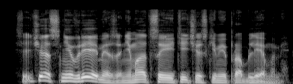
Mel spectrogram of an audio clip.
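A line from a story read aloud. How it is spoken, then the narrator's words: Dry. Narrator (Russian): сухо ответил Керн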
